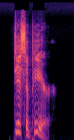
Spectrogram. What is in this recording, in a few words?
"DISAPPEAR", English; 3000 words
